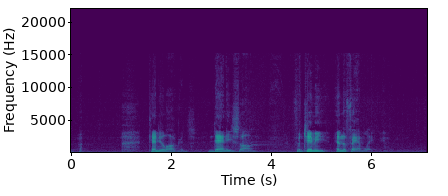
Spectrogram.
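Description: A middle-aged man talks calmly and close up, in short bursts.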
